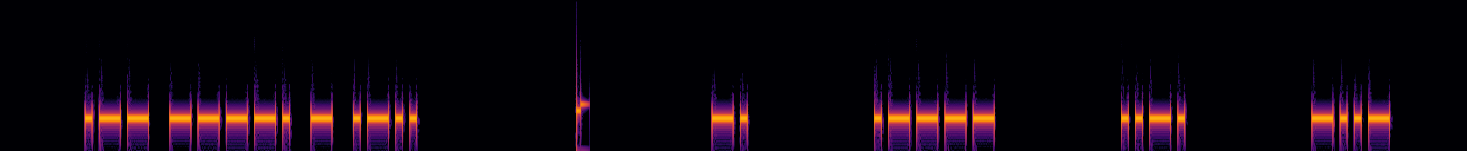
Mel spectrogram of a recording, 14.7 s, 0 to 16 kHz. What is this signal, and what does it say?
Morse code, heard as a keyed tone, about 17 wpm, spaced as for 9 wpm, 700 Hz. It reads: W9TL N1FX
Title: USA Call Signs - 4 Characters - 6x Character Spacing - 17wpm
